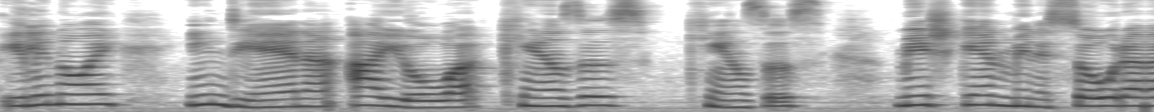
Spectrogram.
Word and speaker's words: Illinois: Tem o S ali, mas a gente não pronuncia. Illinois, Indiana, Iowa, Kansas, Michigan, Minnesota, Missouri, Nebraska, Ohio, South Dakota e Wisconsin.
